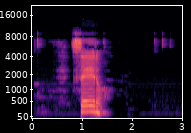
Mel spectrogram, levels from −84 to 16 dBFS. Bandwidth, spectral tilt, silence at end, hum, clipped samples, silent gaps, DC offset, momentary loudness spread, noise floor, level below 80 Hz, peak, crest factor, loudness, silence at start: 10.5 kHz; -2.5 dB/octave; 1.5 s; none; under 0.1%; none; under 0.1%; 26 LU; -72 dBFS; -58 dBFS; -2 dBFS; 18 dB; -13 LUFS; 0.1 s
